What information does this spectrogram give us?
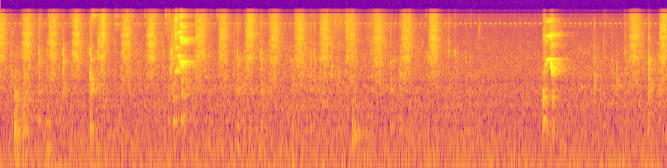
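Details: A pet rose-breasted cockatoo (galah) playfully bathing gives two short, sharp screeches about five seconds apart over steady splashing and fluttering of water.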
